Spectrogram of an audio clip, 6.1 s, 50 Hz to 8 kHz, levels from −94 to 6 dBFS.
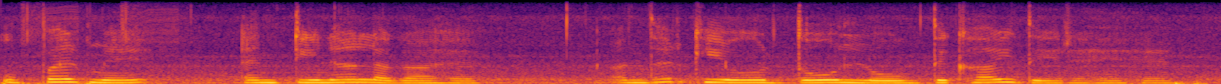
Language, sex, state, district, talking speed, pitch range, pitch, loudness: Hindi, female, Uttar Pradesh, Lucknow, 135 wpm, 200-240 Hz, 225 Hz, -13 LUFS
